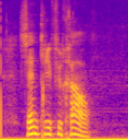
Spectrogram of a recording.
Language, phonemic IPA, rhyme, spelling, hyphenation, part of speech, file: Dutch, /ˌsɛn.tri.fyˈɣaːl/, -aːl, centrifugaal, cen‧tri‧fu‧gaal, adjective, Nl-centrifugaal.ogg
- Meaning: centrifugal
